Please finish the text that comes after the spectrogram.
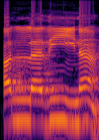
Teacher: لام زبر ل، ذال یا زیر ذی، نون زبر ن، الذین، ذال کو نرم پڑھیں اور تھوڑا کھینچ کر پڑھیں یا مدہ کی وجہ سے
